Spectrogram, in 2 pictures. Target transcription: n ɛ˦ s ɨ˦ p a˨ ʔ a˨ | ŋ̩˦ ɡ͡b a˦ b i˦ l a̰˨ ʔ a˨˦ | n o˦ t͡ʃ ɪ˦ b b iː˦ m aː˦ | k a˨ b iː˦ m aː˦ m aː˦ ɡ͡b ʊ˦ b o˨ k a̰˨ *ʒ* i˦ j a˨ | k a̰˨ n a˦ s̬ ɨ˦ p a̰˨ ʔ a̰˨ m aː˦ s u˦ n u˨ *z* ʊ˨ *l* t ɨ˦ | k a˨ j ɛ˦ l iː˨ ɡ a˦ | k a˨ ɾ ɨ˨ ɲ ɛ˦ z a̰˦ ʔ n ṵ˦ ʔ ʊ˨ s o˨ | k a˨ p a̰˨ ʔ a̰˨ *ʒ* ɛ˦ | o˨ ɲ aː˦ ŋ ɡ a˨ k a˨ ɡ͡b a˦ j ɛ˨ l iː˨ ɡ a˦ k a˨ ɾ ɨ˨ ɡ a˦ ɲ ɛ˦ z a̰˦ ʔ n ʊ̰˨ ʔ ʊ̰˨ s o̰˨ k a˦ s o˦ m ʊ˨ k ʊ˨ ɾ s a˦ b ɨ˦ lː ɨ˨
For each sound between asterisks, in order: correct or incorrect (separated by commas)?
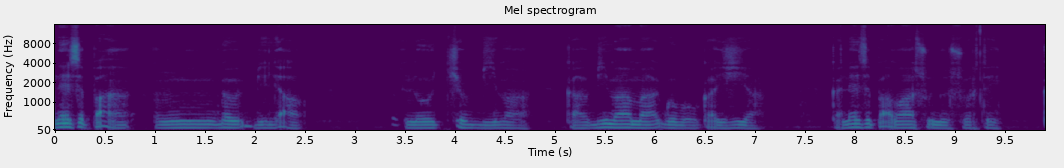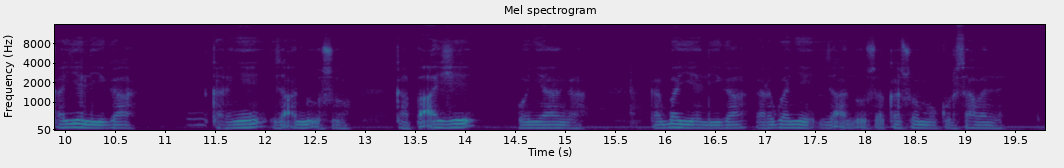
correct, incorrect, incorrect, correct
